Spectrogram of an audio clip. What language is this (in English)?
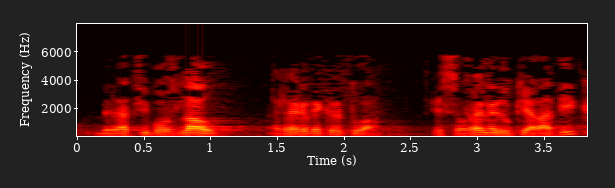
Basque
